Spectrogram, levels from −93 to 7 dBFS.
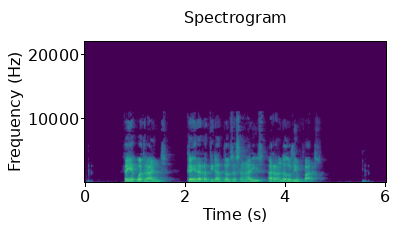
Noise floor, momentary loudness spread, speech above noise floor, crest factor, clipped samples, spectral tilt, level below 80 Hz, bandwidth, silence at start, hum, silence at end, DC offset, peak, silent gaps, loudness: -82 dBFS; 9 LU; 58 dB; 20 dB; under 0.1%; -6 dB/octave; -60 dBFS; 11 kHz; 0.8 s; none; 0.4 s; under 0.1%; -6 dBFS; none; -24 LUFS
